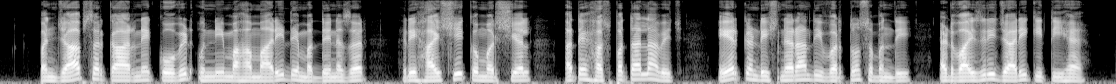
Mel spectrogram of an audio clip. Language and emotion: Punjabi, neutral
